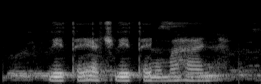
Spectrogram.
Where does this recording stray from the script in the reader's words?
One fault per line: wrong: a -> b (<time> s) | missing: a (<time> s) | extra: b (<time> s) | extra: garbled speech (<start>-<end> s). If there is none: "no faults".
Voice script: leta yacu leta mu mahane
no faults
